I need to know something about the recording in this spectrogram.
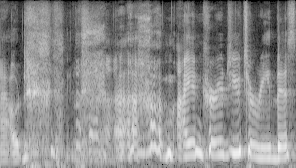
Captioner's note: laughing; laughs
